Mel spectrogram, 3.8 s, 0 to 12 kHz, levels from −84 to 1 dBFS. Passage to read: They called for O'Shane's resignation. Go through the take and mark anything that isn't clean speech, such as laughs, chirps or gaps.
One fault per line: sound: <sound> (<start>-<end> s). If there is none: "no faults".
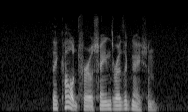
no faults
